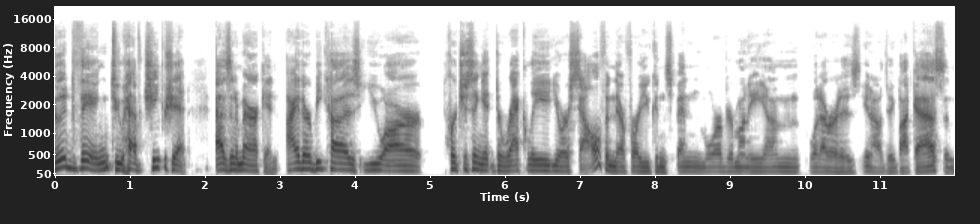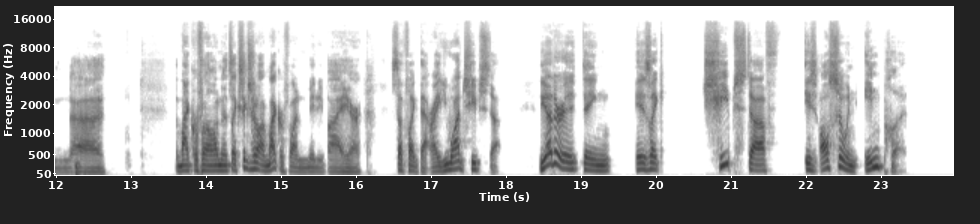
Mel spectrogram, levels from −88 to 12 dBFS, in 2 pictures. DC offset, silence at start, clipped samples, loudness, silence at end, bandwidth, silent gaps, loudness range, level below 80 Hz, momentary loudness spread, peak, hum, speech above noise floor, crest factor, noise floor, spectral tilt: under 0.1%; 0 s; under 0.1%; -20 LUFS; 0.65 s; 15.5 kHz; none; 5 LU; -50 dBFS; 10 LU; -2 dBFS; none; 39 dB; 20 dB; -59 dBFS; -5 dB/octave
